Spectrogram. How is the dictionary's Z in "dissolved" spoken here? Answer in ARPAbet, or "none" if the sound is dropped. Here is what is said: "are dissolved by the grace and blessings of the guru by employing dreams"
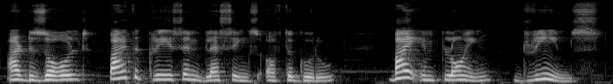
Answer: Z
